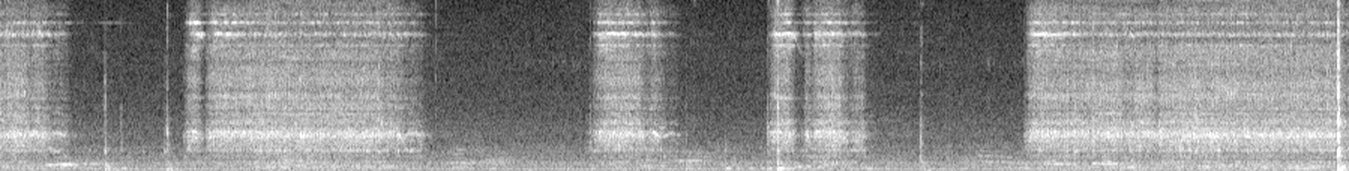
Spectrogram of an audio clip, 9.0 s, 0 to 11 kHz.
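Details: Webcor EP 2104 tape recorder rewind with switch held down for good contact: light whirring rasp in bursts as reels spin up and stop, no grinding or stalling; rewind works, switch contact otherwise poor.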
